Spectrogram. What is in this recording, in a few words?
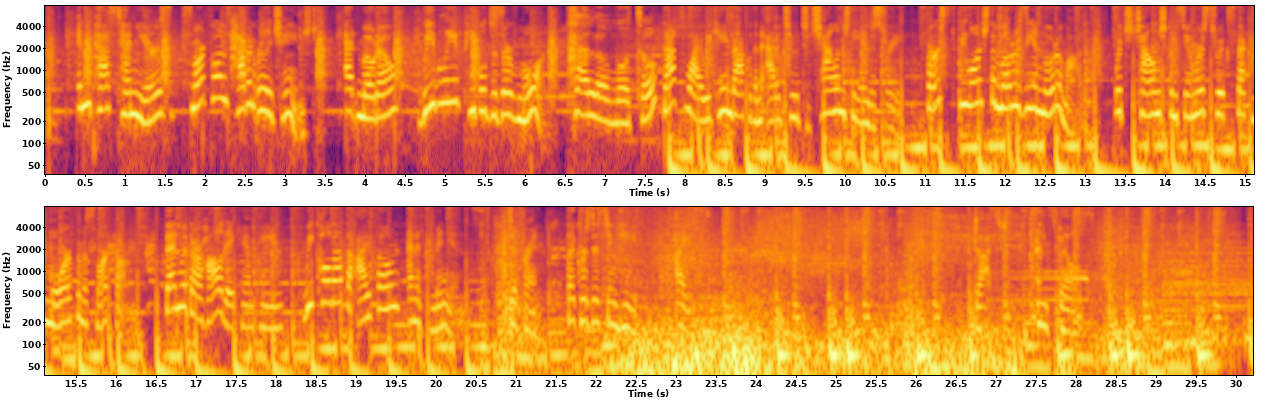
commercial female; commercial women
